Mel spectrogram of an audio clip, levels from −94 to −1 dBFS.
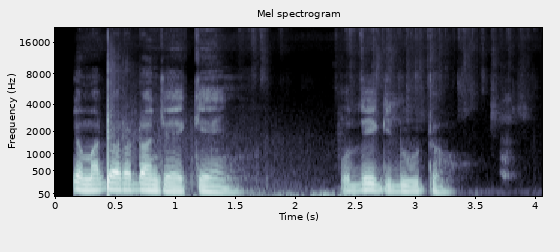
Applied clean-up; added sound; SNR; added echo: none; Fireworks; 13 dB; none.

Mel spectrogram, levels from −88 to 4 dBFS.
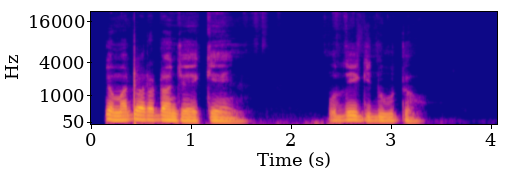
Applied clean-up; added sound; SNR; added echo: neural mask model DeepFilterNet 3.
